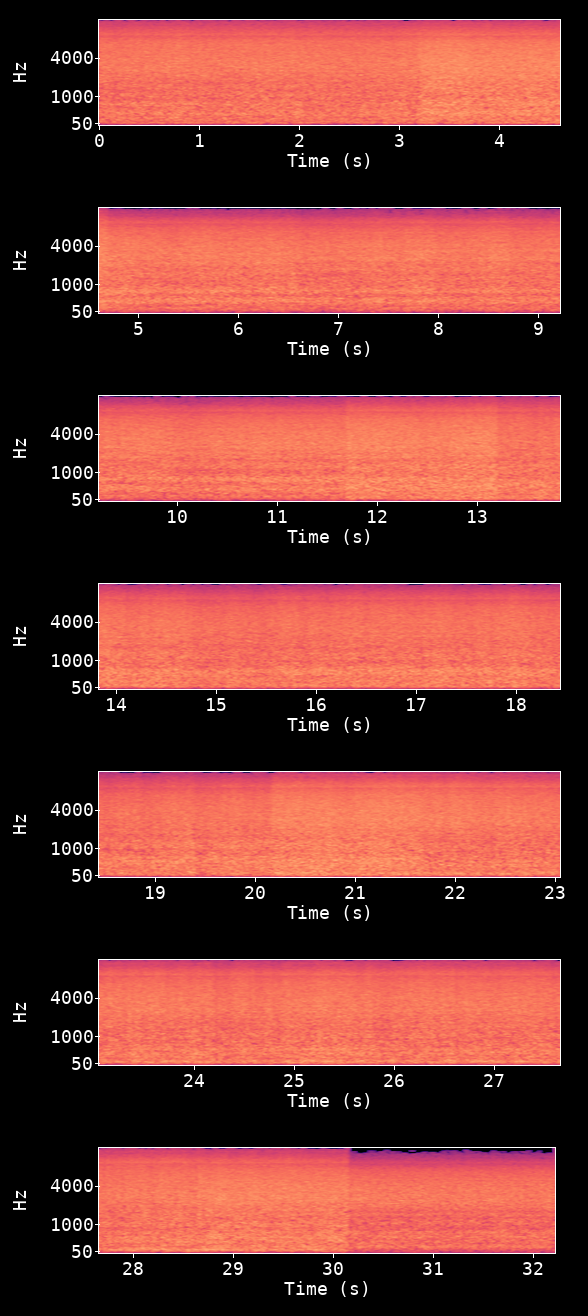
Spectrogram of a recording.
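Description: Steady rush of a rocky creek's cascades, water pouring and splashing over boulders, its level stepping slightly up and down a few times.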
